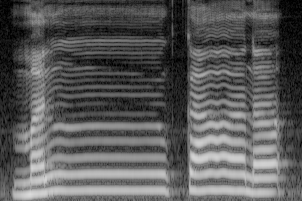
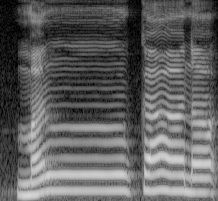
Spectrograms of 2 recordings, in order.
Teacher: نون کو پوشیدہ ہم نے ادا کیا ہے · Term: اخفا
